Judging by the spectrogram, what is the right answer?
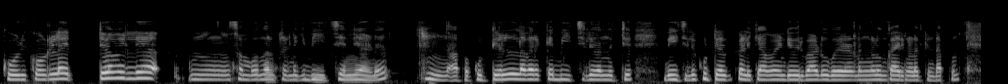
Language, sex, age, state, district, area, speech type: Malayalam, female, 18-30, Kerala, Kozhikode, urban, spontaneous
